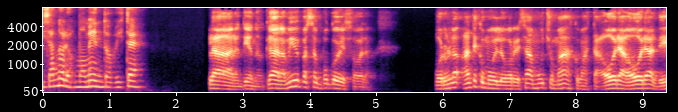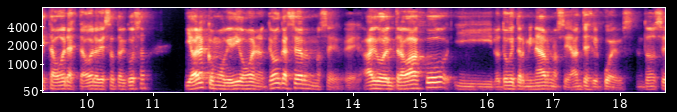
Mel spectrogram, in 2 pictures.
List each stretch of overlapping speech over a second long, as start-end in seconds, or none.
none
